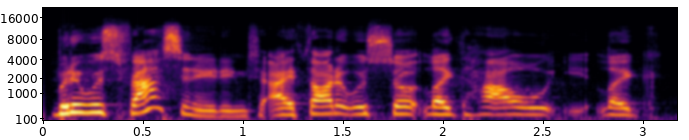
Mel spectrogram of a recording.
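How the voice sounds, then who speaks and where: Deadpan podcast interviewer, dry close sound. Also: mid-range voice, a little fast, clear, resonant tone, no room sound.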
